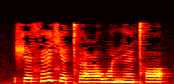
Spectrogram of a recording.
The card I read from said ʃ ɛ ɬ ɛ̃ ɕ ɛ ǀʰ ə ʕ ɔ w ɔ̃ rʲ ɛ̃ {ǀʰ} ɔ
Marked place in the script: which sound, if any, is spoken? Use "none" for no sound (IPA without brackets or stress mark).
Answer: ǀʰ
